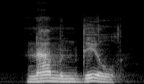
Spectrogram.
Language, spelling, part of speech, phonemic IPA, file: Dutch, namen deel, verb, /ˈnamə(n) ˈdel/, Nl-namen deel.ogg
- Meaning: inflection of deelnemen: 1. plural past indicative 2. plural past subjunctive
